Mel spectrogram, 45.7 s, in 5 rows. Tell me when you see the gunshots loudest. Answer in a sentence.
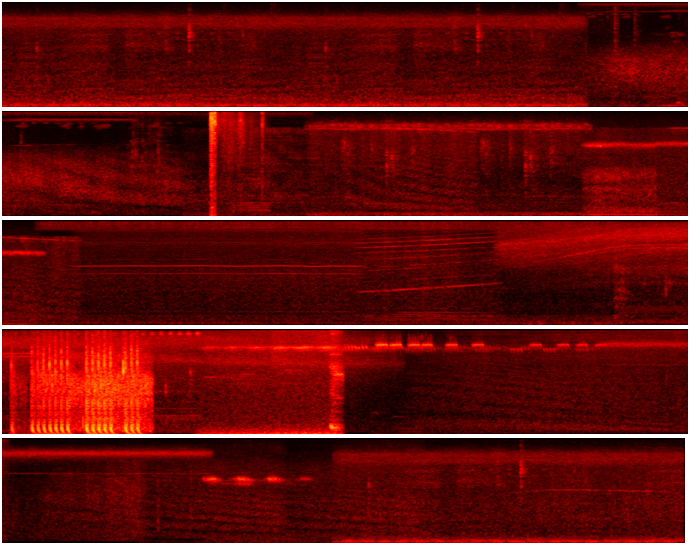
The volume of the gunshots peaks at 29 seconds.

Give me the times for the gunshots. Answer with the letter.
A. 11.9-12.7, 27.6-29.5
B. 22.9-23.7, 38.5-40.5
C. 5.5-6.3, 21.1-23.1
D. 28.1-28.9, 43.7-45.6
A.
